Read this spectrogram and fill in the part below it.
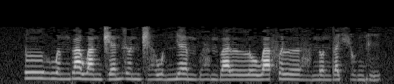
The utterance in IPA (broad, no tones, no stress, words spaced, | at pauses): lːo̤wə ŋɡawa nd͡ʒɛnzɵ nd͡ʒa̤wə̤ ɲɛ mba̤mba lːowafə lːa̤nonda ço̤ŋɡi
